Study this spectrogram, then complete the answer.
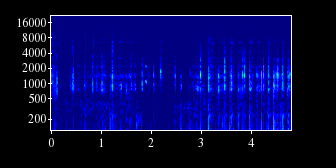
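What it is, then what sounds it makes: Plastic game controller being tapped. A black plastic keypad game controller with a hollow handheld body is held in both hands while fingertips tap rapidly on its keys and casing. The result is a quiet run of short, dry plastic clicks and scratchy patter, with little low end and a mid-pitched tick at the core of each tap. The taps thin out briefly near the middle, then return as sharper, more evenly spaced clicks.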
